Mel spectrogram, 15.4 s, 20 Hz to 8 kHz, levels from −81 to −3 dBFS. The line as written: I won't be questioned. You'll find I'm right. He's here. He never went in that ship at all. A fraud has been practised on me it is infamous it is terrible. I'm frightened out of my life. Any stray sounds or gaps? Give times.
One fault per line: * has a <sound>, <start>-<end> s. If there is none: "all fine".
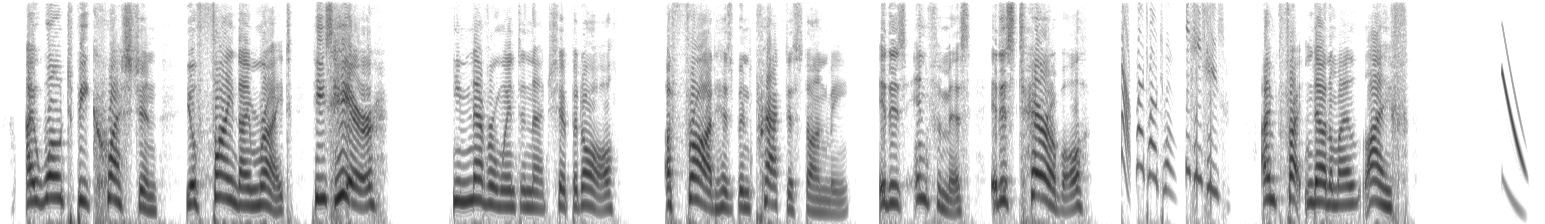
* has a chirp, 11.2-12.3 s
* has a chirp, 15.0-15.3 s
